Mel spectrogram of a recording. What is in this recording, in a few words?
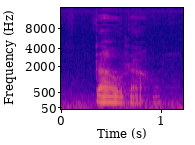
"serving basket laulau", Nukuoro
